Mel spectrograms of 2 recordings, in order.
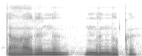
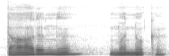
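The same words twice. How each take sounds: First: The phrase is said softly and quietly. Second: The phrase is said at normal loudness. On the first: "then I'll say it softly" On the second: "I'll say a phrase"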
